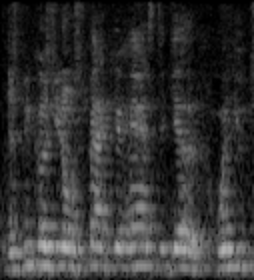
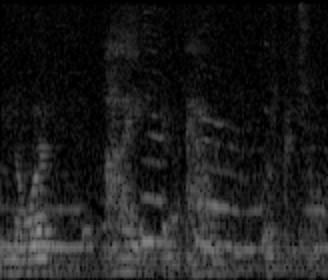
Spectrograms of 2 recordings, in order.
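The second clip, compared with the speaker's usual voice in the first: breaking into tears on the words; soft crying admission of losing control; tearful confession; 10 semitones higher, 17 dB quieter than usual. Real, not acted. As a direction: choke it out, nearly gone.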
